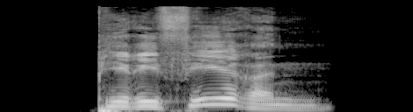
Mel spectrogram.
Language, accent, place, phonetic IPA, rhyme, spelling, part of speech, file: German, Germany, Berlin, [peʁiˈfeːʁən], -eːʁən, peripheren, adjective, De-peripheren.ogg
- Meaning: inflection of peripher: 1. strong genitive masculine/neuter singular 2. weak/mixed genitive/dative all-gender singular 3. strong/weak/mixed accusative masculine singular 4. strong dative plural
